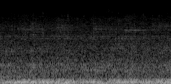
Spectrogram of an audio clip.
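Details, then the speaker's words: 1964 Chevrolet C10 Custom Cab V8 idling: low even burble with steady exhaust pulses, no knocks or misses; running pretty smooth, normal idle. "May just be a single exit on the driver's side over here. Running pretty smooth."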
